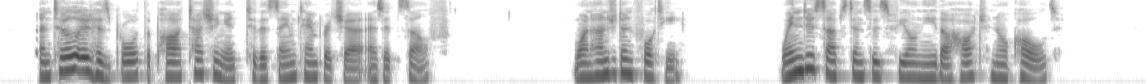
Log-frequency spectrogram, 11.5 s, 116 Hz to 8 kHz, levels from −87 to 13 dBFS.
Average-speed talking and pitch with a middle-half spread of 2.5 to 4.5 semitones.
No: slow, 125 wpm; average, 2.9 semitones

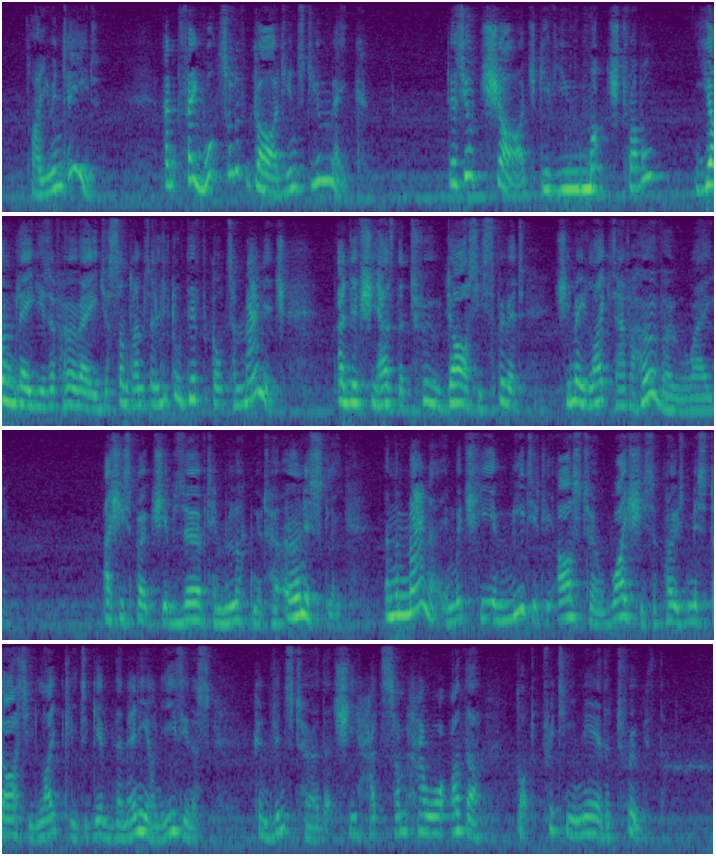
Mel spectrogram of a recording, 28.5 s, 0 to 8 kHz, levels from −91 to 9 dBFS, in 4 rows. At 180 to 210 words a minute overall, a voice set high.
Yes: average, 190 wpm; high, 205 Hz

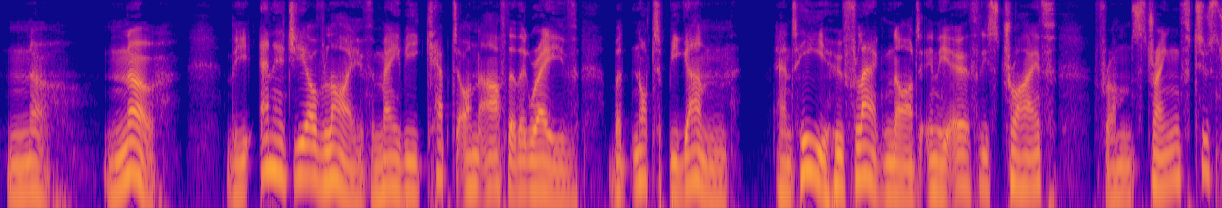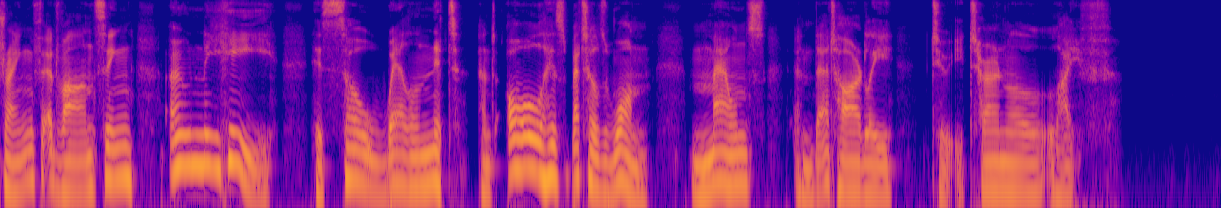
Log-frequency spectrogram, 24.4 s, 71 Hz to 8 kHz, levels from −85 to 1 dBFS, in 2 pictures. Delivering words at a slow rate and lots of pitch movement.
Yes: slow, 120 wpm; wide, 5.7 semitones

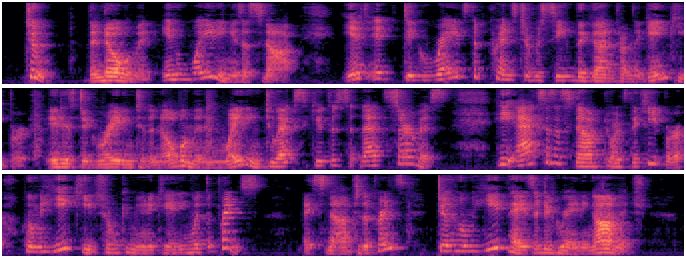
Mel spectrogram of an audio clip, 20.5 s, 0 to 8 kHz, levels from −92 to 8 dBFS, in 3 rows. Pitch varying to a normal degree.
No: wide, 8.2 semitones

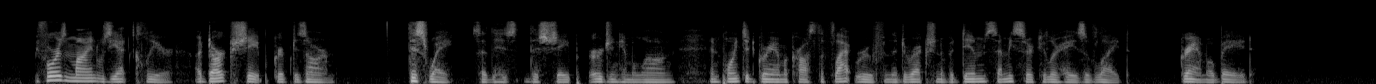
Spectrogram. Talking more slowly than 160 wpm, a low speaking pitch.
No: average, 170 wpm; low, 115 Hz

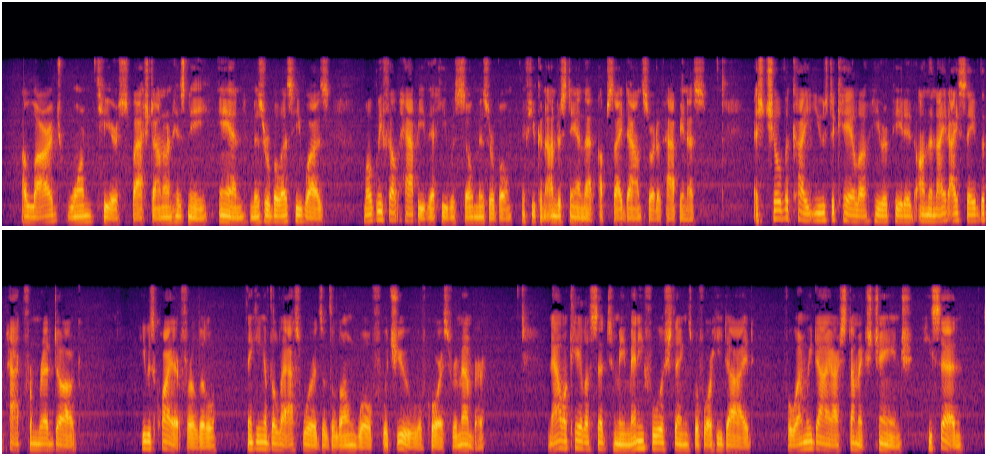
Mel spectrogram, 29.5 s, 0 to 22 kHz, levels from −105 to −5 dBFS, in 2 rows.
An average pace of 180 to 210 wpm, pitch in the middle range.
No: average, 185 wpm; very low, 95 Hz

